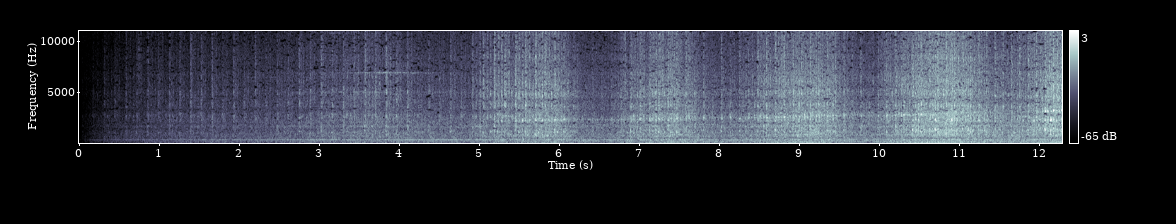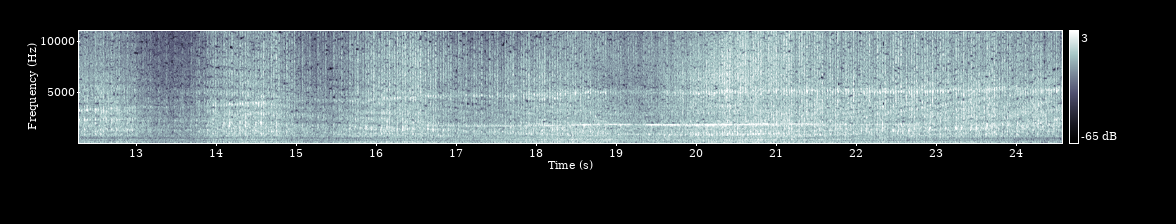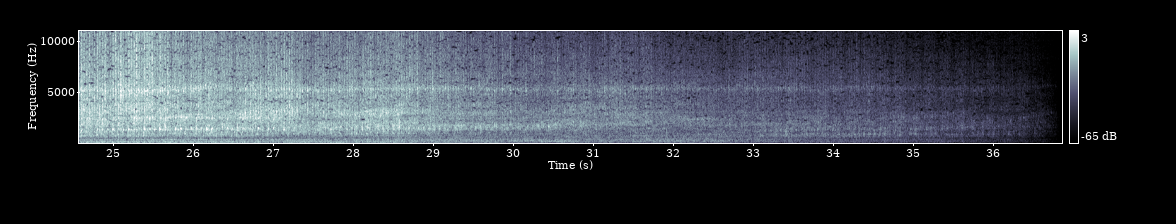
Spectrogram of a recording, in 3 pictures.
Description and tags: Old Diesel Train Departure
BR Class 37 departing Preston train station
Class-37, Departure, Locomotive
